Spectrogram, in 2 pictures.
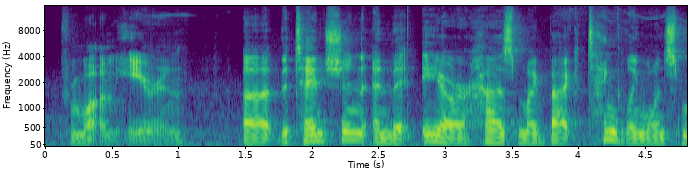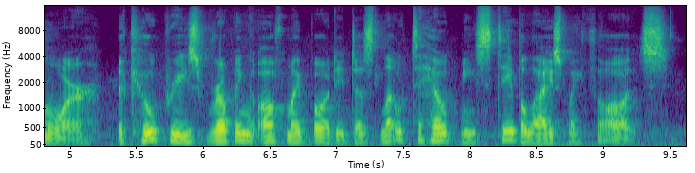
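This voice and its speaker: A man with a mid-pitched voice hosts a visual-novel playthrough. He mixes playful, informal chat with read-aloud narration, over noticeable background noise. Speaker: let's play host.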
